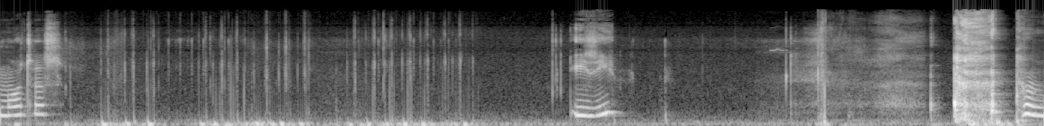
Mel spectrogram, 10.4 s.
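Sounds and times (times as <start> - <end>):
speech: 0.1 - 0.7, 5.7 - 6.3, 9.5 - 10.4
person coughing after choking on own saliva: 9.3 - 10.4.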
